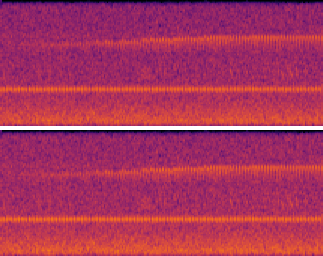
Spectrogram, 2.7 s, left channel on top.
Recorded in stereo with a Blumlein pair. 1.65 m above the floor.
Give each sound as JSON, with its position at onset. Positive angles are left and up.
{"t": 0.0, "sound": "an insect", "azimuth_deg": -5}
